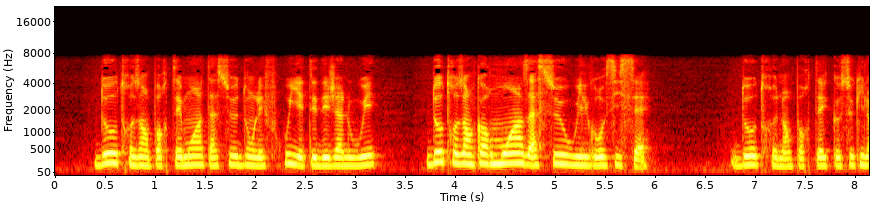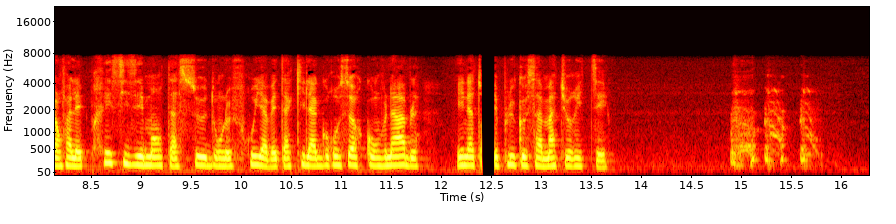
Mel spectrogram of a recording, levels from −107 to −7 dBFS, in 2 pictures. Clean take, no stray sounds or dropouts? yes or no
no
